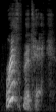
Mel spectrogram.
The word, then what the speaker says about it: arithmetic: say reading writing arithmetic even though arithmetic is spelled with an A rithmetic is the way they would say it so reading writing arithmetic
